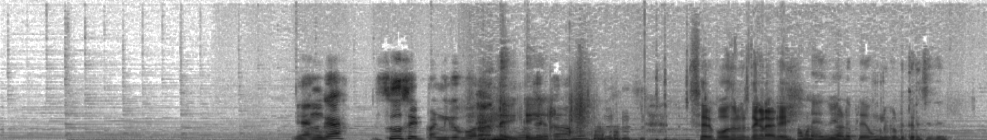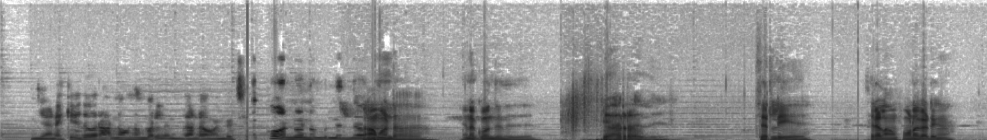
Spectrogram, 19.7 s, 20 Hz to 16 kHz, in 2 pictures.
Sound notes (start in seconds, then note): 4.9 laughing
